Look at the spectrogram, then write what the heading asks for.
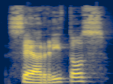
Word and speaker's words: Cerritos: If you pronounce that in Spanish, it's Cerritos, and it translates to the little zeros.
